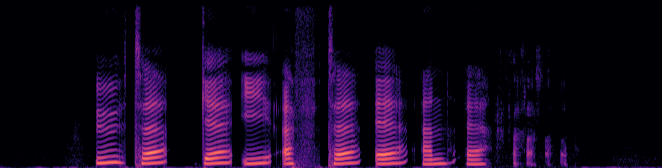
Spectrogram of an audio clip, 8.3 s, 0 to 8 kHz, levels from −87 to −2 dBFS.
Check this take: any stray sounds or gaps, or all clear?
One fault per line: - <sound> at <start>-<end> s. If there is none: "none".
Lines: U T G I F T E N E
- laugh at 6.2-7.1 s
